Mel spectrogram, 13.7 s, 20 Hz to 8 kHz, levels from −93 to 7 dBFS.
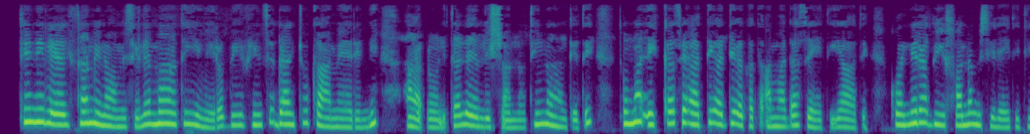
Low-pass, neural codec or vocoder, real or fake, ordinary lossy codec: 7.2 kHz; codec, 32 kHz, 1.9 kbps, SNAC; fake; MP3, 32 kbps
